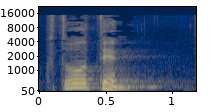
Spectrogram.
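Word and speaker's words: 句読点: はい、この上は当点、下は句点、合わせて句当点と言いますね。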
